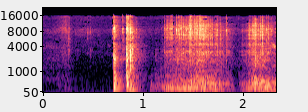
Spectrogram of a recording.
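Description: A small die-cast metal toy car set down on a table with two sharp clicks, then rolled along the tabletop, its wheels making a steady whirring rumble for about a second.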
